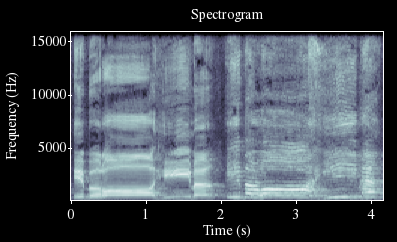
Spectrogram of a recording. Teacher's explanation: را پر کھڑا زبر ہو تو را کو پر پڑھتے ہیں۔ آگے یا حروف مدہ میں سے ہے، اس لیے اس کو ایک الف یعنی 2 حرکات کے برابر کھینچ کر پڑھیں گے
